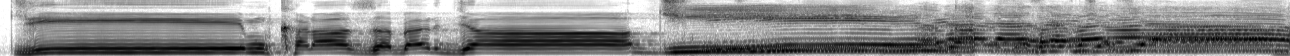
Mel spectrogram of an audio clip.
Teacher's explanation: یہ غلط ہو جاتا ہے تو آپ نے دانت نہیں ملانا وسط زبان وسط تالو یعنی زبان کا درمیان تالو کے درمیان سے جیم ادا ہوتا ہے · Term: جیم کی ادائیگی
